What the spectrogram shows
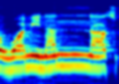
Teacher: نون کو نون کے ساتھ ملانا ہے، نون کے اوپر تشدید ہے تو غنہ بھی کریں گے ایک الف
